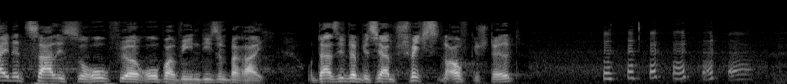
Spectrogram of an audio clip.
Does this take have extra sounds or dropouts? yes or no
yes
